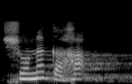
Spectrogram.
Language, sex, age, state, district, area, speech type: Sanskrit, female, 18-30, Tamil Nadu, Kanchipuram, urban, read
